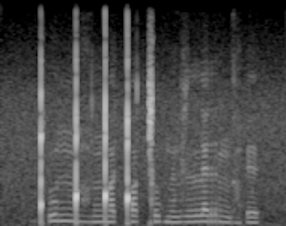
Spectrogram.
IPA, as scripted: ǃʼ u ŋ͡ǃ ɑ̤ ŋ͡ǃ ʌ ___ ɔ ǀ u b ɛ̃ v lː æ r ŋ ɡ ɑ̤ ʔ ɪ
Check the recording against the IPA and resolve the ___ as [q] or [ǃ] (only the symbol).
ǃ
